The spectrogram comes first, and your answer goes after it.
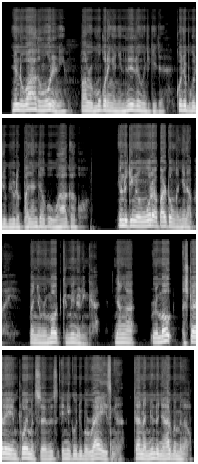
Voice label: Audio message Pitjantjatjara; RAES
